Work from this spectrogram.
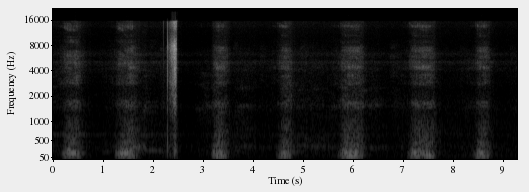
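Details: A sleeping female Rottweiler snores in deep, rumbling breaths repeated roughly every one to one and a half seconds.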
